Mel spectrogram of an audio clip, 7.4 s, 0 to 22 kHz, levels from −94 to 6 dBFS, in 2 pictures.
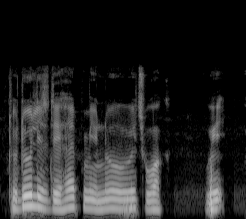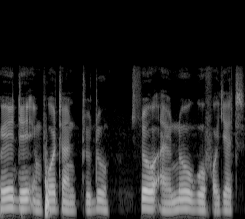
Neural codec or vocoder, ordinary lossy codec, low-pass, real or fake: none; none; 7.2 kHz; real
